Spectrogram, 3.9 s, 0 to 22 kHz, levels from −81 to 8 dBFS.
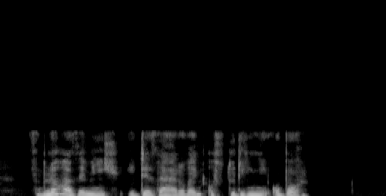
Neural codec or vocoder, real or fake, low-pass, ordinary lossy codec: codec, 16 kHz, 4 kbps, FreqCodec, smaller model; fake; 7.2 kHz; AAC, 64 kbps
